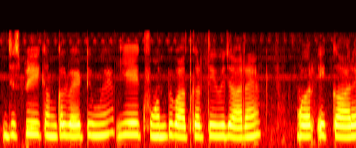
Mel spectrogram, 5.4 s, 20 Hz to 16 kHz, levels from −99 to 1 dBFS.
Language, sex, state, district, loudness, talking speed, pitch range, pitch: Hindi, female, Maharashtra, Chandrapur, -19 LUFS, 225 wpm, 240-260 Hz, 250 Hz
